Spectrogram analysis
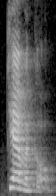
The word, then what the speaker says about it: chemical: We pronounce C. Character. Say with me, character. Other similar examples. Chemical.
